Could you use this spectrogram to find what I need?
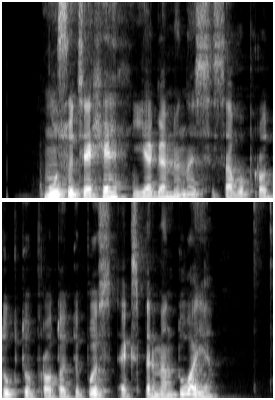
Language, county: Lithuanian, Šiauliai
